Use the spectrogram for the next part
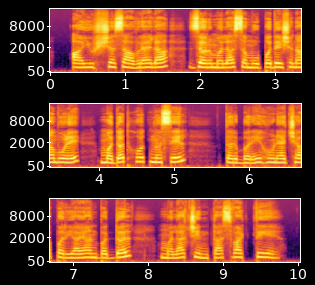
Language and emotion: Marathi, fearful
